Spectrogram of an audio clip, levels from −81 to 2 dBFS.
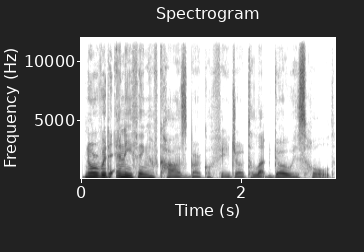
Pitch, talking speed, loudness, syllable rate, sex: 125 Hz, 205 wpm, -17 LUFS, 5.6 syllables/s, male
